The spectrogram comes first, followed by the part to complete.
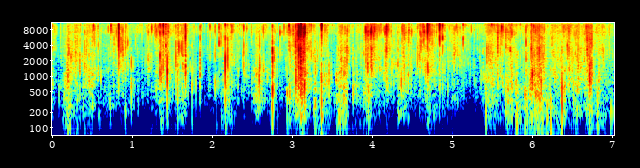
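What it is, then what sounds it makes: Plastic bubble wrap. Clear plastic bubble wrap laid over a microphone is crinkled and squeezed with fingers. It gives a steady, close crinkling and crackling with frequent sharp, bright snaps and crunches that fade almost instantly. The texture grows louder in bursts around the middle and toward the end.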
